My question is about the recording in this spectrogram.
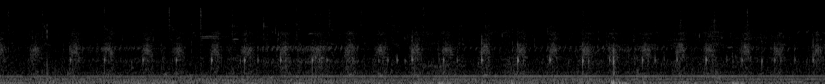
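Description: Baitcasting reels being cranked on a lure retrieve: a quick, regular clicking, about four a second, over a steady low hum.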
